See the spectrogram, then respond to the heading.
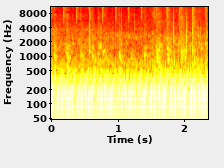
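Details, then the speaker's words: Chrysler 300 swapped with a 6.1 Hemi SRT8 V8 (about 20,000 engine miles, 189,000 on the car), first start, no exhaust or cold air intake fitted: deep, steady idle rumble with even beat, no knocks or misses; normal. "But anyway, man, as y'all can see, man, we got the car running, bro."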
